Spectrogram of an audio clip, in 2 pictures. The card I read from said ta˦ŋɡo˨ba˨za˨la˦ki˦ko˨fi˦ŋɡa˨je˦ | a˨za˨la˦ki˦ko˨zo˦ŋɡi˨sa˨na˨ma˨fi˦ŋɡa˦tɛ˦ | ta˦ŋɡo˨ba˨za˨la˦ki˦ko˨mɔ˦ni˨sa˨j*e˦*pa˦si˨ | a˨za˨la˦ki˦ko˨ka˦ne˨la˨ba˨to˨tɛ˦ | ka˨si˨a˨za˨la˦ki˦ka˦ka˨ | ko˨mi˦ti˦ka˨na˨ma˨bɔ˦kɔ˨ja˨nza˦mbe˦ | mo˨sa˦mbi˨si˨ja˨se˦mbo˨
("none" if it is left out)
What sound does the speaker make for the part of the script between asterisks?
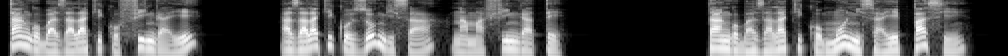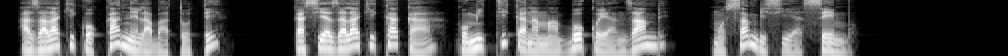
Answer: e˦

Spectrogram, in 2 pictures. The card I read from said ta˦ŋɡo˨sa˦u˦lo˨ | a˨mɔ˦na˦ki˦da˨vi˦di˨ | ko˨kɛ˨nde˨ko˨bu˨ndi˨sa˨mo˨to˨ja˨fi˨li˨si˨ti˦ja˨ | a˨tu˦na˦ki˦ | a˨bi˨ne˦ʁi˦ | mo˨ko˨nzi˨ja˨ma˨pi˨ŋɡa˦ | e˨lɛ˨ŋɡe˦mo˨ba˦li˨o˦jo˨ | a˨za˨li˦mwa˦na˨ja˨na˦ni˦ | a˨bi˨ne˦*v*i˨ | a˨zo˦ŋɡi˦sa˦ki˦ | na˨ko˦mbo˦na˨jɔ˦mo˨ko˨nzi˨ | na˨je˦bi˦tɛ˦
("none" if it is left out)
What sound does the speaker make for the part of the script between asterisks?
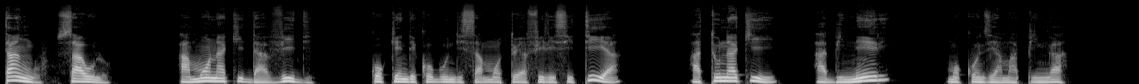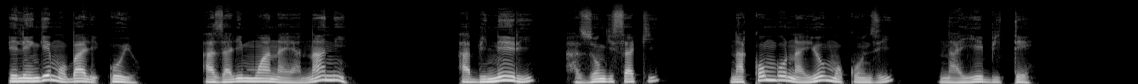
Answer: ʁ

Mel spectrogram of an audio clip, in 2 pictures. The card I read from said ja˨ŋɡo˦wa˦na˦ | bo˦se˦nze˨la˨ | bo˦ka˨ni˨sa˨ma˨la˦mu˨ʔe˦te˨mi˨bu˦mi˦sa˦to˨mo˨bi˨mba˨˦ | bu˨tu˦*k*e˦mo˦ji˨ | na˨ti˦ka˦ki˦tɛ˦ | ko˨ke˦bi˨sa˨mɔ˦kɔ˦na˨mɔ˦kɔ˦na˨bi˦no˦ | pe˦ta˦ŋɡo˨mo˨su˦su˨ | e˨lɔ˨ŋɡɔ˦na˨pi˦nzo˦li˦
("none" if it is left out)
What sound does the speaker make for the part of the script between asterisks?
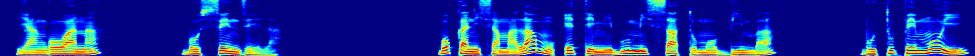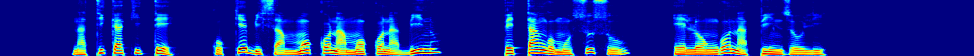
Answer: p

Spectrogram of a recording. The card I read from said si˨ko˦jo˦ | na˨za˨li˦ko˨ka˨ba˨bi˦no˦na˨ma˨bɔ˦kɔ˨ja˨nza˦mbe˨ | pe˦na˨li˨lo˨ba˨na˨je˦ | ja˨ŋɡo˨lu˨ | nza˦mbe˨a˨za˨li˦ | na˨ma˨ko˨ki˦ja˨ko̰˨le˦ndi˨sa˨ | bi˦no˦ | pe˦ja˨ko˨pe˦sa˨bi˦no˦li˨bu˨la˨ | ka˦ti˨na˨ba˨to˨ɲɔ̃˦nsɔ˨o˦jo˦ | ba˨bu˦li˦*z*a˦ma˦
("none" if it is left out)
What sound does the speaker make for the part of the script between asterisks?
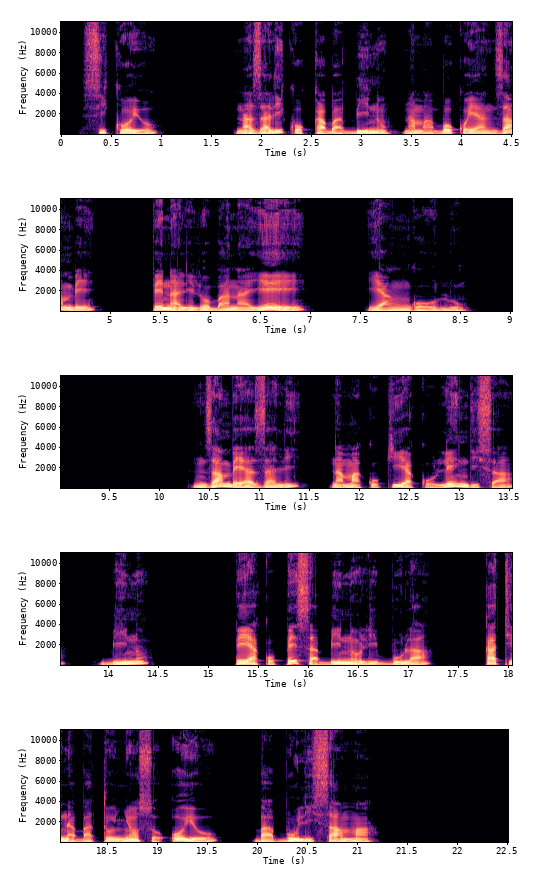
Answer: s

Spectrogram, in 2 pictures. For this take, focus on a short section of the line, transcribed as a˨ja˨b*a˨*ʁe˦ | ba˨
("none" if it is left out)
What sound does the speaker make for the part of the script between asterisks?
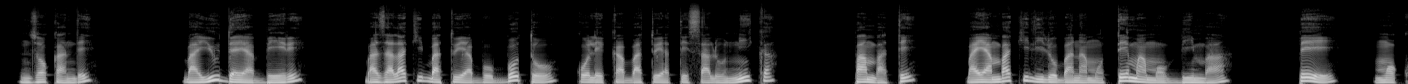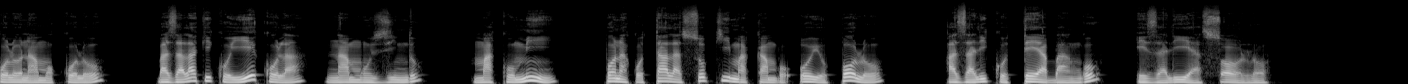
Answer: e˨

